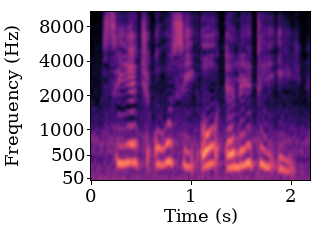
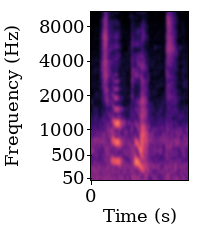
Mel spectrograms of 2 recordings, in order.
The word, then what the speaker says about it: chocolate: Next, chocolate. We say chocolate. No, it's not chocolate. This is chocolate. Chocolate. We don't put stress on a.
